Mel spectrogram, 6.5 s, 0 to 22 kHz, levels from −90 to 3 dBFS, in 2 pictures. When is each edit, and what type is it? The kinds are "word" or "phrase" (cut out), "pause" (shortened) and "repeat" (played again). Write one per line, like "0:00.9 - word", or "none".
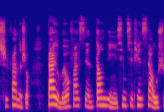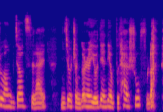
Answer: none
